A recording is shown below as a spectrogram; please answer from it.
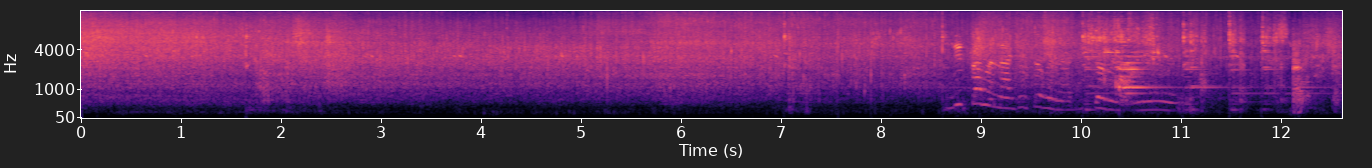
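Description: Water splashes into ginger and spices frying in a pan, setting off a loud, close, steady sizzle, with a few clinks of stirring and some squeaky scraping near the end.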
